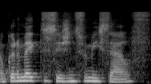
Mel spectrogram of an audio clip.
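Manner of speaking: high put-on Scouse accent, Liverpool style. Quoting a player's answer about strategy for the game, in a put-on scouse accent. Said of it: "That was my Scouse accent".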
